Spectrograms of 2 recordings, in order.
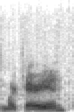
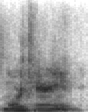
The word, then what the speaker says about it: Mortarion: Dude, it's fucking Mortarion. Mortarion. It's Mortarion. Yeah, you're getting better. Nice job. You said it right the first time, man. Yeah. I'm proud of damn it. Yep, it is. You fucked up now. Mortarion. Still saying it right.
